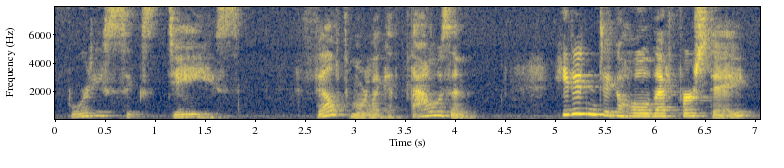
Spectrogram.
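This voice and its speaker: Woman reading a story in an echoey room. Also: mid-range voice. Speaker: teacher reading aloud. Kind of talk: expressive children's novel read-aloud.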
